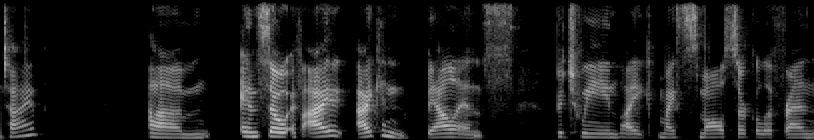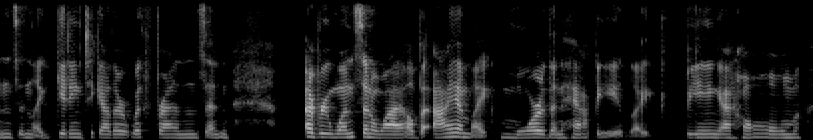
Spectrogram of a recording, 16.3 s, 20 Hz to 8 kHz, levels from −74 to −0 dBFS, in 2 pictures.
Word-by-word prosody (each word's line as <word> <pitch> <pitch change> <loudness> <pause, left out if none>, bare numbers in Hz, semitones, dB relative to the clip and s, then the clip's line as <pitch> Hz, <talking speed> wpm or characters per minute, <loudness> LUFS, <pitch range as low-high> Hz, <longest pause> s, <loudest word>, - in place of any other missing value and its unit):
time. 275 +8 -2 1.1
Um, 190 -3 -1 0.4
and 245 -1 +4
so 245 -3 +10
if - - -6
I 255 +3 +6
I 225 +5 +7
can 260 -9 -8 0.2
balance 210 +2 +3 0.4
between, 210 -3 -2
like, 195 0 -5
my 195 -1 -4
small 205 +1 +1
circle 205 -1 -2
of 195 0 -9
friends 190 0 -5
and, 190 - -15
like, 190 - -13
getting 200 -1 -5
together 190 -4 -8
with 195 0 -11
friends 185 -1 -2
and 190 +1 -11 0.7
every 220 -2 +3
once 205 +3 +3
in 220 - +3
a 200 - -5
while, 185 0 -2
but - - -5
I 195 +4 -2
am, 225 -2 -2
like, - - -9
more 195 0 -6
than 190 - -10
happy, 190 - -9
like, 460 -3 -15 0.2
being 195 0 -8
at 185 0 -4
home 185 -1 -12
200 Hz, 145 wpm, -25 LUFS, 190-220 Hz, 1.1 s, so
